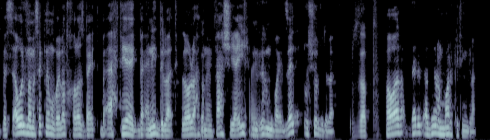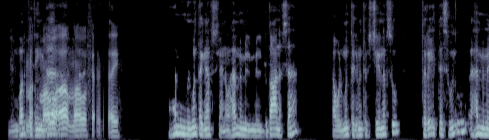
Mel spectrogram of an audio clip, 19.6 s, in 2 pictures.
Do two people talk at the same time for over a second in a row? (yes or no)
yes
